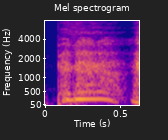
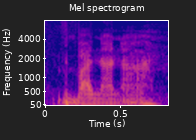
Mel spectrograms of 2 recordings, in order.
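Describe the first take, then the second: First: Mock ASMR banana. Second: Banana, murmured low and soft under the breath. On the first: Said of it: "in a really, like, A S M R-y way". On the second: Streamer trying out banana for viewers, soft and low. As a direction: say banana quietly, almost to yourself. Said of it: "I said banana in many different ways". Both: Shown as a demonstration.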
